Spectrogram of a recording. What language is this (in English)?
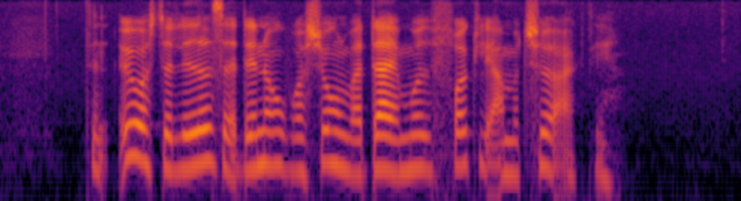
Danish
